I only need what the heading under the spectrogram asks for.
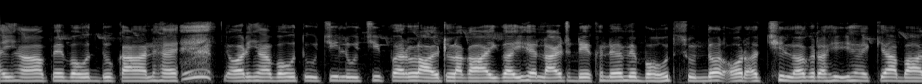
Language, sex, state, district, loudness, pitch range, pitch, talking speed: Bajjika, male, Bihar, Vaishali, -18 LUFS, 165-175 Hz, 170 Hz, 180 wpm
